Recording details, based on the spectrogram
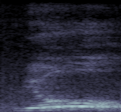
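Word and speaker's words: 明: 명왕인데 이건 묘 이렇게 했습니다. 그죠? 그리고 한 글자 나라 이름을 명할 때는 밍 이렇게 돼요. 일본에서. 그러면 왜 어떤 때는 메이라고 읽고 어떤 때는 묘라고 어떤 때는 밍이라고 읽느냐?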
